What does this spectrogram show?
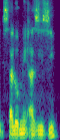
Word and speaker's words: Salomé Azizi: I like to pronounce it like this, French way, Salomé Azizi.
